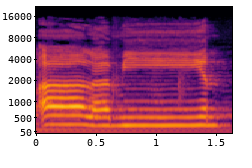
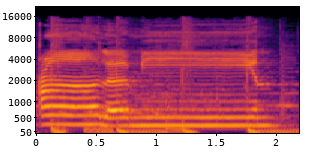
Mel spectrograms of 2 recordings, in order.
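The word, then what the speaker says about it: العالمين: Pada ayat ini masih banyak yang keliru membaca huruf ain seperti hamzah. Maka terdengar seperti ini. Alhamdulillahiabbil alamin. Padahal makhraj huruf ain ada di tengah tenggorokan, sedangkan hamzah ada di pangkal tenggorokan. Maka pengucapannya jangan sama ya, harus terdengar seperti ini. Alhamdulillahirabbil alamin.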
